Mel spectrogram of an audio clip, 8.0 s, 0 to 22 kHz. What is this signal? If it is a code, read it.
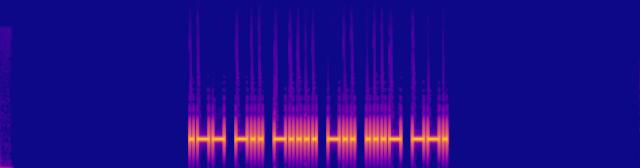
Morse code, heard as a keyed tone, about 25 wpm, 700 Hz. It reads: WD6DVG
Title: USA Call Signs - 6 Characters - 25wpm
